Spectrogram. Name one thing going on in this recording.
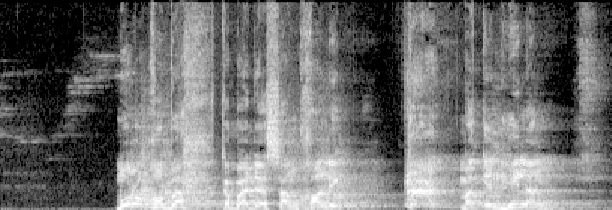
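A man speaks loudly and with feeling into a microphone.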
